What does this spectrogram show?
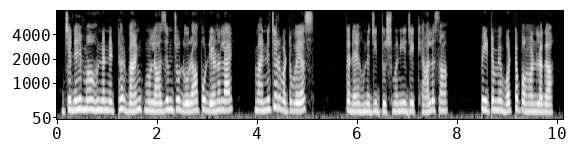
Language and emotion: Sindhi, fearful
